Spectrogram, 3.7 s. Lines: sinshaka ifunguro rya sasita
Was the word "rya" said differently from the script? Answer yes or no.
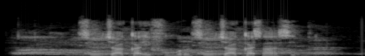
yes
